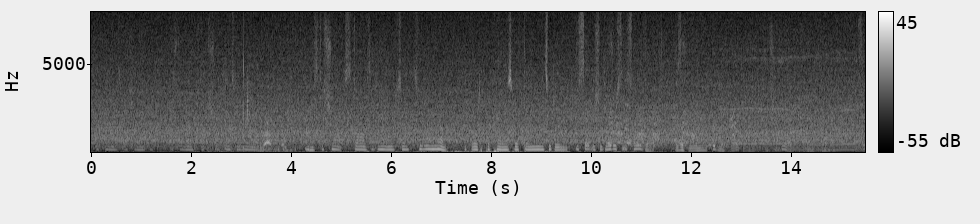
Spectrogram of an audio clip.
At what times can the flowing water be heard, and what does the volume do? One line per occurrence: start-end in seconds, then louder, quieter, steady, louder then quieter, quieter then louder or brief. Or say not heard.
0.0-15.4 steady.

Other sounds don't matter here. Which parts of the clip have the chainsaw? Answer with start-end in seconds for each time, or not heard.
12.5-15.4.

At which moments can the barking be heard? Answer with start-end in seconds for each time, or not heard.
2.2-4.1, 10.2-12.9.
